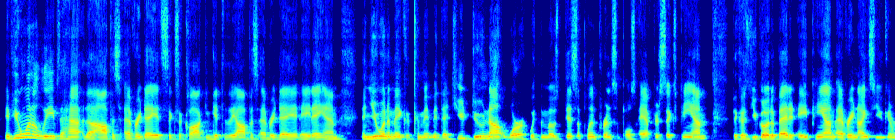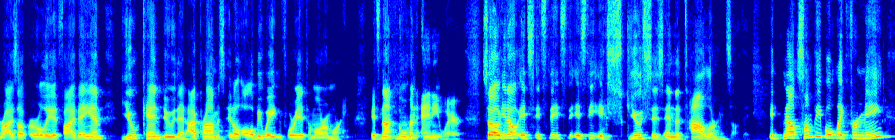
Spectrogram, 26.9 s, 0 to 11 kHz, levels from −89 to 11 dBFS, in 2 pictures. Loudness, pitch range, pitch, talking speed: -22 LUFS, 130-170 Hz, 140 Hz, 230 wpm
